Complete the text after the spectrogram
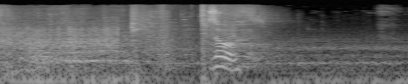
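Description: A heavy metal crank grinds as it is turned.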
